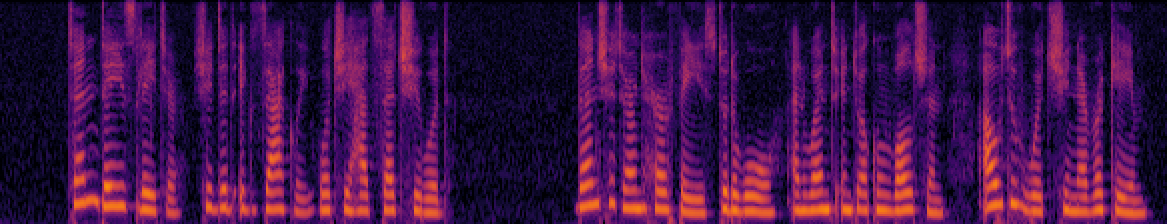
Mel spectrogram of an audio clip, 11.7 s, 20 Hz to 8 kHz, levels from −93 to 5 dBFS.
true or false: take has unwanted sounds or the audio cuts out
false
